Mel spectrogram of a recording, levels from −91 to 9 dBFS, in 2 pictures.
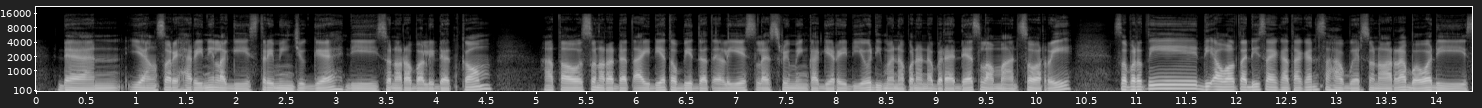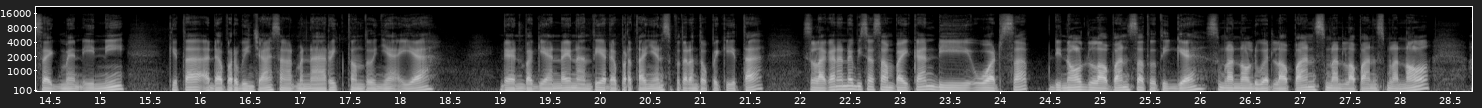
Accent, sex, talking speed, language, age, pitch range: native, female, 125 wpm, Indonesian, 20-39, 100-120 Hz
